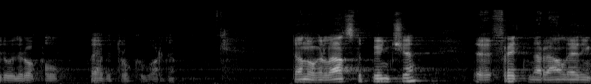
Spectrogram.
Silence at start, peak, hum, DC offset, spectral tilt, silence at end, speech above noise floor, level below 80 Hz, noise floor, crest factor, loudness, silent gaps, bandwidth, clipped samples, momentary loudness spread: 0 s; -12 dBFS; none; under 0.1%; -4 dB/octave; 0 s; 33 dB; -76 dBFS; -66 dBFS; 22 dB; -33 LUFS; none; 13.5 kHz; under 0.1%; 24 LU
